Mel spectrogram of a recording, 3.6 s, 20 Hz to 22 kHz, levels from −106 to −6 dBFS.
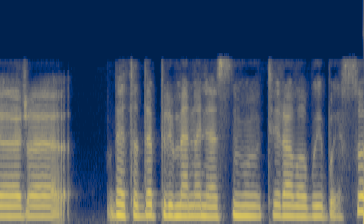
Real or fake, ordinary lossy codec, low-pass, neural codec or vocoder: fake; Opus, 64 kbps; 7.2 kHz; codec, 16 kHz, 1.1 kbps, Voila-Tokenizer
